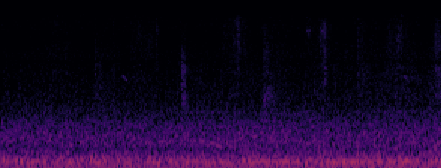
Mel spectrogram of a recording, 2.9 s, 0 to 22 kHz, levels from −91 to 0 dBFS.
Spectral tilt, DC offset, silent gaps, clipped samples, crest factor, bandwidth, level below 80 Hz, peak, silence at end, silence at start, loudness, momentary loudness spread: -5.5 dB/octave; under 0.1%; none; under 0.1%; 12 dB; 16.5 kHz; -66 dBFS; -44 dBFS; 0 s; 0 s; -58 LUFS; 2 LU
